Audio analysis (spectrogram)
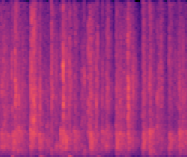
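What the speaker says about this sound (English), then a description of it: "So a round of applause to our wise men and women here." An audience applauds, with rhythmic hand claps close together that repeat steadily for two seconds at a moderate, fairly quiet level.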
